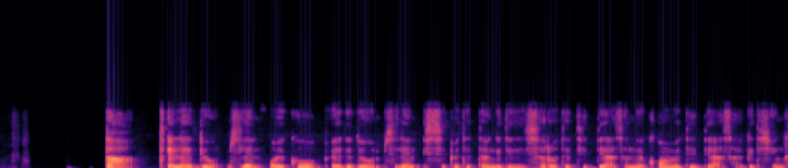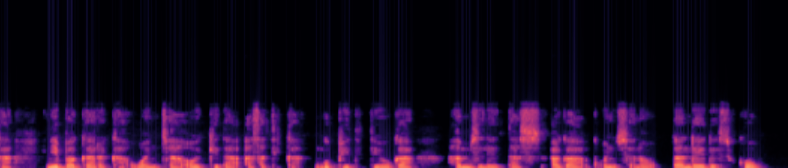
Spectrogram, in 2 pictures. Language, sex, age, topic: Gamo, male, 25-35, government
